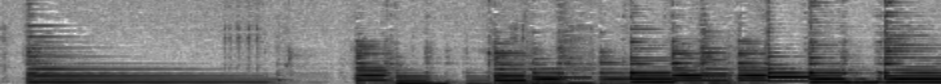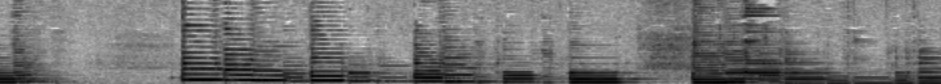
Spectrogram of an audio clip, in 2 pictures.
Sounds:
strum, plucked string instrument, musical instrument, guitar, music

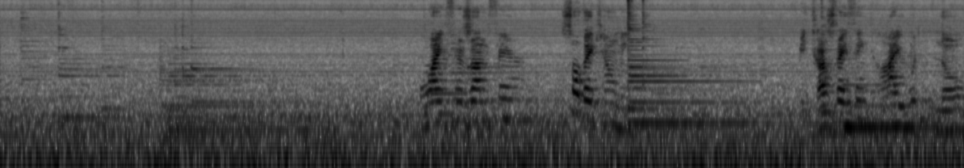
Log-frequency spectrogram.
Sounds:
music

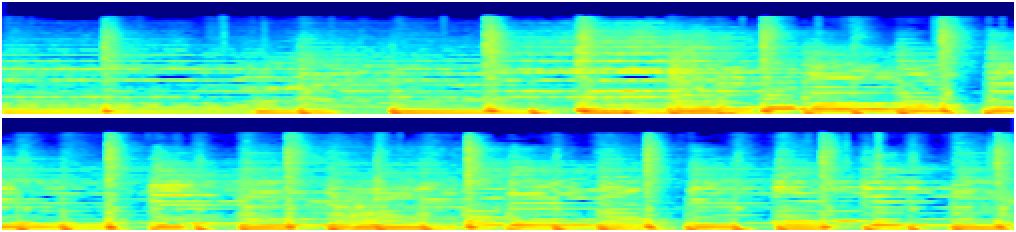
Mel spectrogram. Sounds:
music, rock and roll

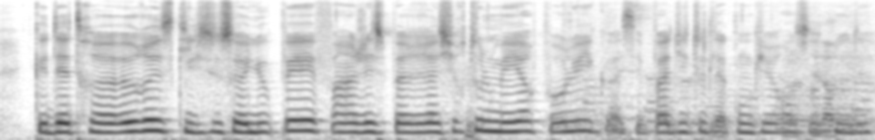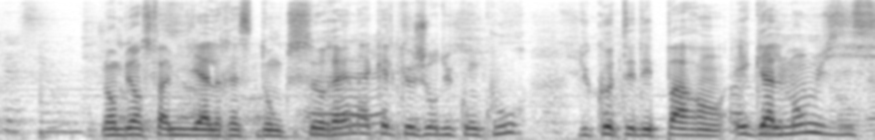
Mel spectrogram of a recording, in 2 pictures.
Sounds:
speech

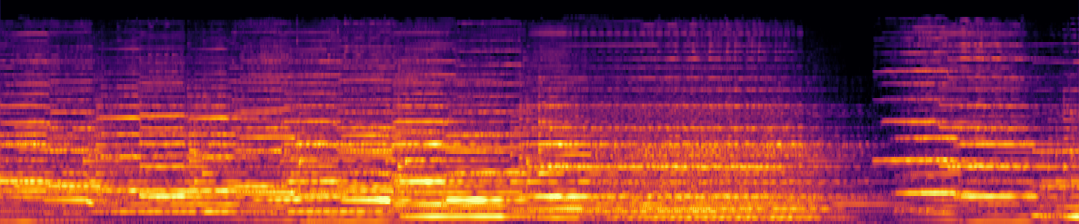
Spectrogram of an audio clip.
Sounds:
bowed string instrument, music, orchestra, inside a large room or hall

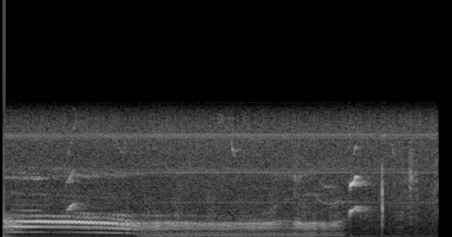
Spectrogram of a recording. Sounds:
yip, bow-wow

